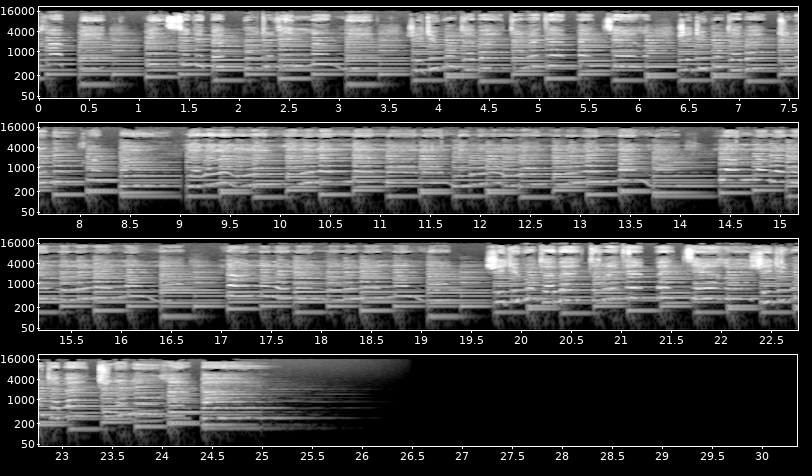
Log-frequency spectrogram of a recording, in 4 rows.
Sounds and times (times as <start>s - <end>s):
Music: 0.0s - 26.5s.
